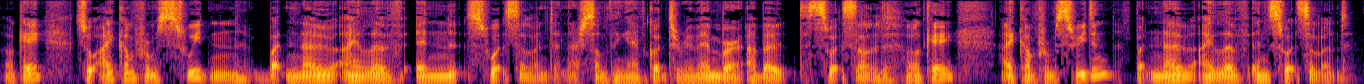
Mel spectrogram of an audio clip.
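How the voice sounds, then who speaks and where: A man hosting a language podcast lesson, speaking clearly and patiently and repeating phrases slowly. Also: low voice, very animated, no room sound, studio quality. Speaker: language course host. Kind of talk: scripted podcast lesson chat.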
